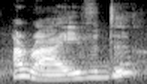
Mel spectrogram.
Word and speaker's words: arrived: The delivery arrived on time. Então, a entrega chegou. Aqui nós não pronunciamos o e neste verbo.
